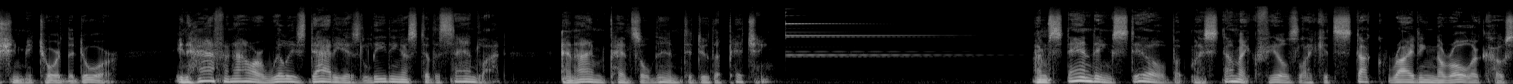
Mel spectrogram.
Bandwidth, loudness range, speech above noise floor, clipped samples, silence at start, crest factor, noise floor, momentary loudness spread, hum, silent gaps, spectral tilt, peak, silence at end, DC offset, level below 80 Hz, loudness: 16 kHz; 8 LU; 40 dB; under 0.1%; 0 s; 22 dB; -67 dBFS; 13 LU; none; none; -4 dB/octave; -6 dBFS; 0 s; under 0.1%; -48 dBFS; -27 LUFS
